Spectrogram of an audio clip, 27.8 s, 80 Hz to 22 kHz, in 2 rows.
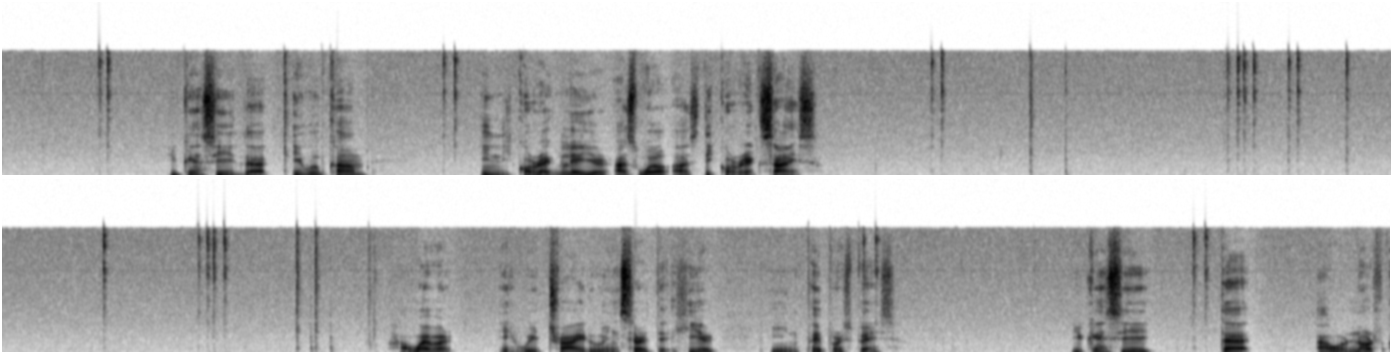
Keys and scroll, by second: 7.7 Escape, 17.4 Escape.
